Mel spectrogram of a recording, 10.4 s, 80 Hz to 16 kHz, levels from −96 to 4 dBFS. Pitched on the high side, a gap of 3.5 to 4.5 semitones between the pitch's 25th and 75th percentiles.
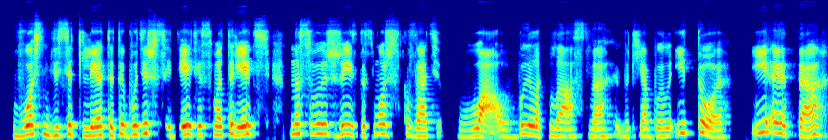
Yes: high, 220 Hz; average, 4.0 semitones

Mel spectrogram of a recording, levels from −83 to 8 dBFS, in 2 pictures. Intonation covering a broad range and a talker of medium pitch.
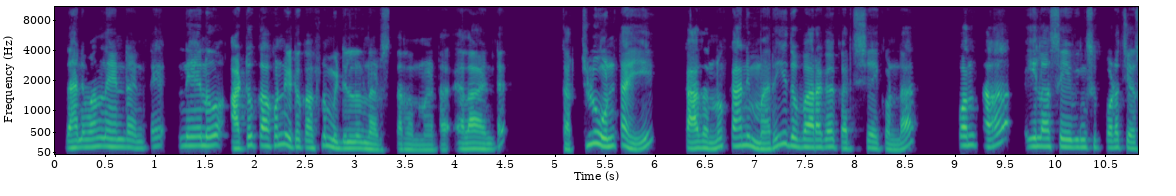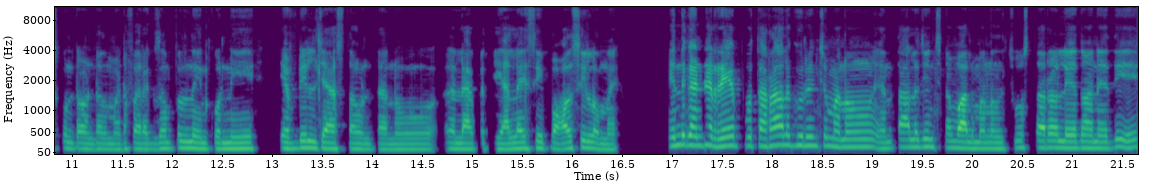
No: average, 5.0 semitones; medium, 145 Hz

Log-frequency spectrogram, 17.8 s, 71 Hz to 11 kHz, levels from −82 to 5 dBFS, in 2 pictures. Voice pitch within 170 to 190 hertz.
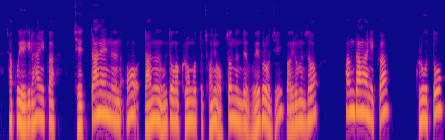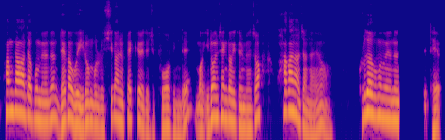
No: medium, 140 Hz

